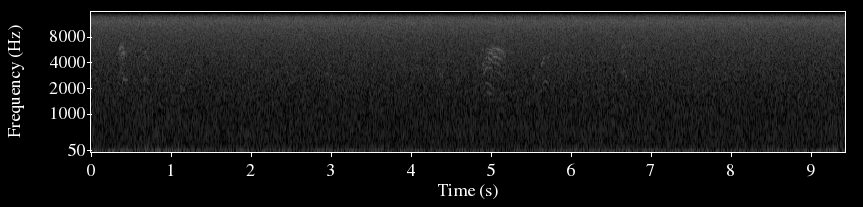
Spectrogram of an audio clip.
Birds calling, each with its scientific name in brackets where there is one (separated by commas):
Hawaii Amakihi (Chlorodrepanis virens)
